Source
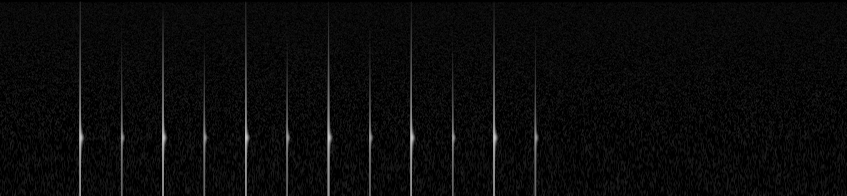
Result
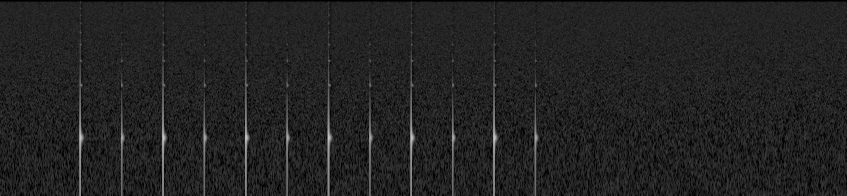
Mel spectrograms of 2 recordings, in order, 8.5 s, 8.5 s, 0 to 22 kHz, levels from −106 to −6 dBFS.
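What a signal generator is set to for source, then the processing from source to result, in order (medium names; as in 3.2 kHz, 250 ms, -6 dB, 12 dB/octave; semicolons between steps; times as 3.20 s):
metronome 145 bpm, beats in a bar 2, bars 6, 1.22 kHz, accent 17.5 dB -15 dBFS
companding laws mixed up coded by mu; peak limiter -18.5 dBFS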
